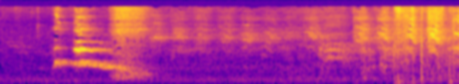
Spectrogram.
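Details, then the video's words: Female Siberian Husky Kittu, excited at talk of going for a walk, gives a short harmonic howl that slides downward, followed by a fainter rising cry and clattering, rustling noise toward the end. "किट्टू चुपचाप बैठी थी घूमने की बात सुनकर हो गई आउट ऑफ कंट्रोल"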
